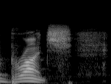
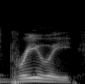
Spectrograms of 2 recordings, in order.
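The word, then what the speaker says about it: Brûlée: He calls her Brunch, even though her name is Breely.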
